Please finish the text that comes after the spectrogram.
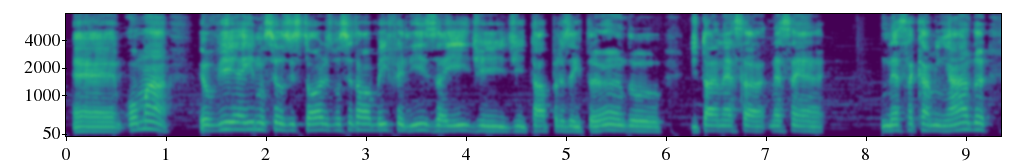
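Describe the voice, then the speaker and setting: A man's voice: medium pitch, fairly even intonation, measured pace, a little mellow, soft background music. A man hosting a casual video call interview, asking friendly, rambling questions. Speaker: interview host.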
